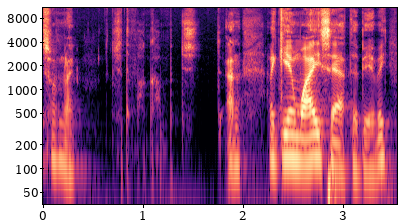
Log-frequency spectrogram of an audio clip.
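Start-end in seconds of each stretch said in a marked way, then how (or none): 0.7-1.6 sharp unvoiced whisper; whispered hush. Stressed-out dad to a baby at night, whispering. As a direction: whisper it so nobody else wakes.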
